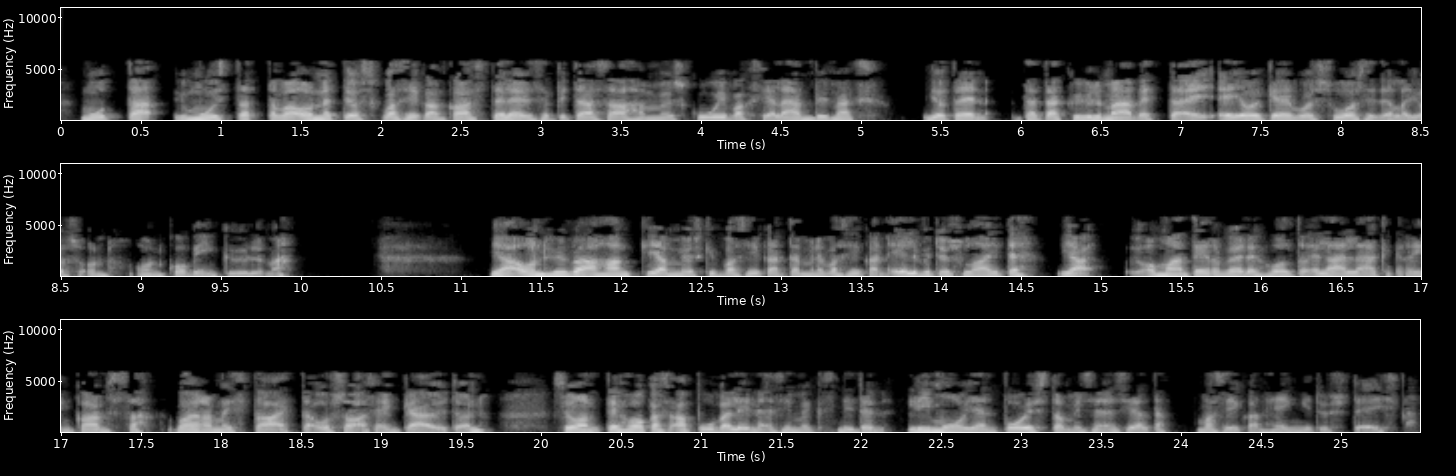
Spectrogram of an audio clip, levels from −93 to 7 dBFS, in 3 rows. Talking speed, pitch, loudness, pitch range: 130 wpm, 175 Hz, -21 LUFS, 165-190 Hz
